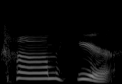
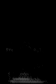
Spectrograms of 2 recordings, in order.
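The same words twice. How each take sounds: First: It is said in an angry, threatening tone. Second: It is said in a soft, seductive tone. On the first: The listener is in serious trouble. "It means death is following as soon as you get here" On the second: Romance awaits. "And that meant ecstasy awaited"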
